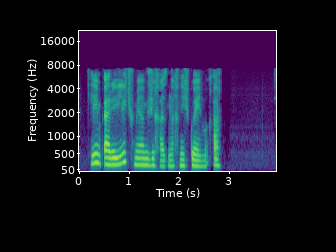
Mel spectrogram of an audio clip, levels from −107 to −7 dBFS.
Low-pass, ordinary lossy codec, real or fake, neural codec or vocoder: 7.2 kHz; MP3, 48 kbps; fake; codec, 16 kHz, 8 kbps, FunCodec, trained on Chinese and English, 25 frames a second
